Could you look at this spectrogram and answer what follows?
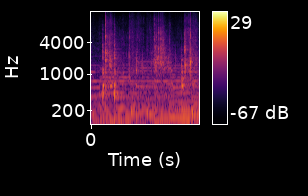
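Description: A spoon stirs homemade bourbon baked beans in a pot, giving a steady run of scraping and soft metallic clinks against the pot with a few sharper knocks.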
